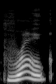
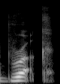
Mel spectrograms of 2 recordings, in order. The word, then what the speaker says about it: broke: When we say I'm broke, that broke rhymes with joke. Smoke, woke, long o sound, not broke or brookke.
